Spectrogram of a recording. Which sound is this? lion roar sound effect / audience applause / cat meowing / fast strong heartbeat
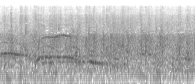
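audience applause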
